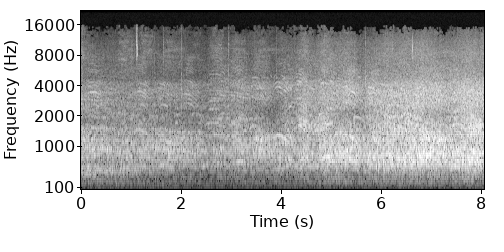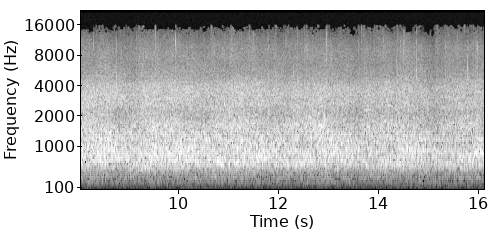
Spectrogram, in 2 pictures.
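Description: A large crowd cheers and applauds in a big echoing hall, growing louder.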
